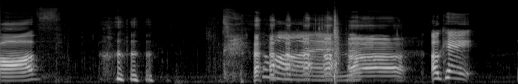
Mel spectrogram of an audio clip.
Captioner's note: all laughing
